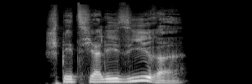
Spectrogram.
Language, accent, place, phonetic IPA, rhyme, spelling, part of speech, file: German, Germany, Berlin, [ʃpet͡si̯aliˈziːʁə], -iːʁə, spezialisiere, verb, De-spezialisiere.ogg
- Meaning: inflection of spezialisieren: 1. first-person singular present 2. singular imperative 3. first/third-person singular subjunctive I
